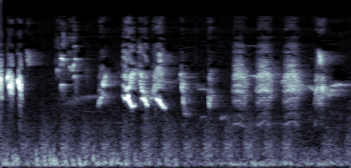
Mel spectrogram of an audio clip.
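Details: Pied bushchat, called a mini magpie-robin locally, singing briskly with spread wings: a dense jumble of high chirps, downslurred whistles and rapid scratchy phrases, with low background rumble.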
